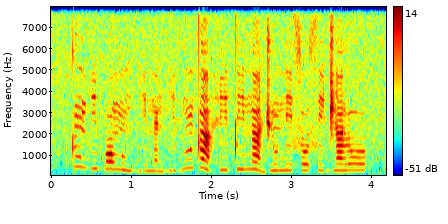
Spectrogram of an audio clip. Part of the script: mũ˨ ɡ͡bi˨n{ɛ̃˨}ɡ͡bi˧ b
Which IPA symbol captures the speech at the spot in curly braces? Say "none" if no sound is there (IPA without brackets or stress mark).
ɛ̃˨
